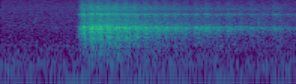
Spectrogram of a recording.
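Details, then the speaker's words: Quiet pause, then a sudden forceful, rattling, fluttering exhalation through a Shaker oscillating PEP device, blown much harder in the elimination phase after a full breath hold during an airway clearance consultation. "I want you to blow out at a reasonably fast pace so much much harder than what you're doing"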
